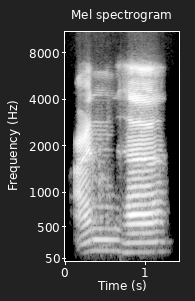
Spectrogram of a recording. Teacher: kemudian mimnya dialirkan sedikit, baru masuk ke ain. Wa ma hum an, ya, biar tidak mantul. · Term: mimnya ngalir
